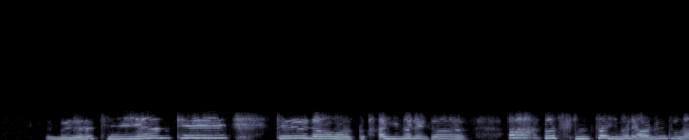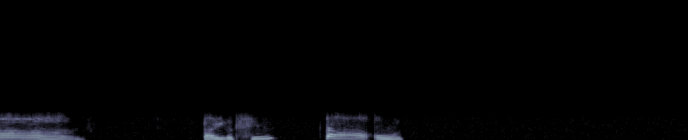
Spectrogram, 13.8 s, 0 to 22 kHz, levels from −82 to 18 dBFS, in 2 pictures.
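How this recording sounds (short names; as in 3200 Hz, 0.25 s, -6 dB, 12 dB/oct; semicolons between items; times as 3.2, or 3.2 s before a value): a quantiser's noise floor 10-bit, dither triangular; AMR-NB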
